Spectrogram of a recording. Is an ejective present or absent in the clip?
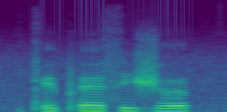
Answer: present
